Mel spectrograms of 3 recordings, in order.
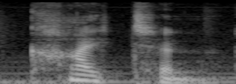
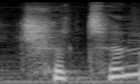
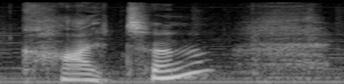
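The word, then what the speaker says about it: chitin: The substance that makes that exoskeleton is called kiten. All right, there's the spelling of the word. Don't um don't mispronounce it. It's not chitten, it's kiton.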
